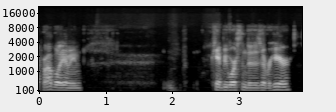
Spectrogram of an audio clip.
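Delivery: ordinary delivery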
